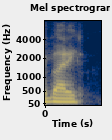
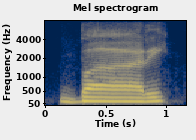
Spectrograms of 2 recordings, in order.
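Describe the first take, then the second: First: Said in the usual way. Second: Drawn-out eighties slacker "Buddy"; Pauly Shore style. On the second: Acted. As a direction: stretch "Buddy" out long in a comic impression. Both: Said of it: "Pauly Shore style".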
